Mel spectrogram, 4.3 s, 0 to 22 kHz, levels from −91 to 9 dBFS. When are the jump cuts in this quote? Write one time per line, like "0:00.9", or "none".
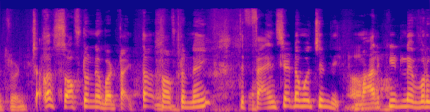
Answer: none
